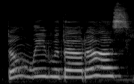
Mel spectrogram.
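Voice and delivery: high, loud storybook yell. Acted. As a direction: call after them not to be left behind. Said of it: "yelled the apostrophes".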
